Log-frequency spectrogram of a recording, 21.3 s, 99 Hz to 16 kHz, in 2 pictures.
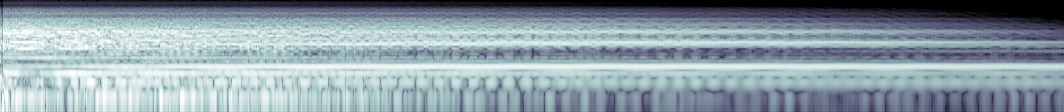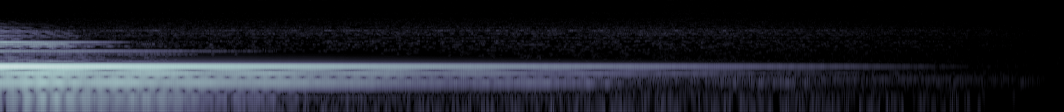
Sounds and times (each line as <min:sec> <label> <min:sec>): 0:00.0 distorted guitar 0:13.2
